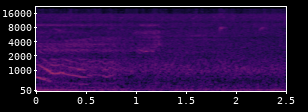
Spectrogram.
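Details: A bulldog gives a brief, falling whine as it asks for its Kong toy, over a low rumbling background.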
